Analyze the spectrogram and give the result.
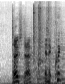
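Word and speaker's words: Towcester: hole mous hole next travel North up to toester toester then a quick J to Gotham wait no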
